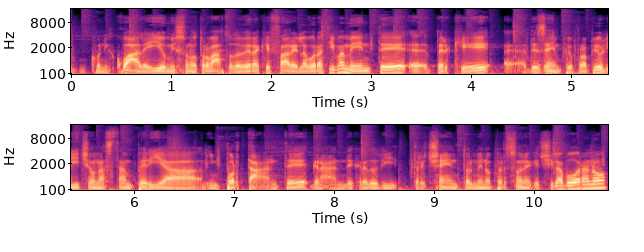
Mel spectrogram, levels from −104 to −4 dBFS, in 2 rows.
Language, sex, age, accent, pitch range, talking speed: Italian, male, 40-59, native, 90-120 Hz, 185 wpm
